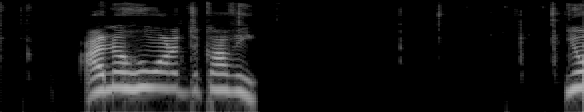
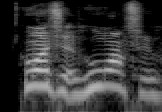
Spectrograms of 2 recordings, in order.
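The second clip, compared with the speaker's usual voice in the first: calling out loud to the room; 2 semitones higher, 7 dB louder, faster than usual. Acted. Gamer calling loudly to restaurant customers. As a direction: shout it to find the diner.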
